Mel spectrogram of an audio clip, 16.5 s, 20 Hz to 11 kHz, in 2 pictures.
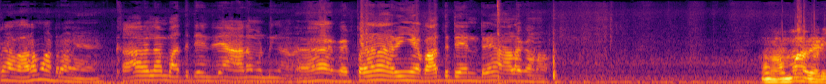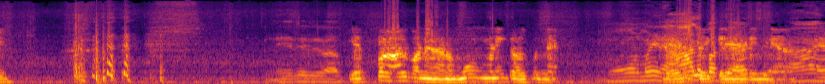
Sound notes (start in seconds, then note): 8.9 laughs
